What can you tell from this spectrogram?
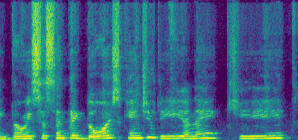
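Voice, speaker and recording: Somewhat breathy, a woman's voice comes through. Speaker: lecturer in teacher education. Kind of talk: online conference talk.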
